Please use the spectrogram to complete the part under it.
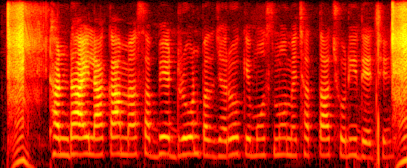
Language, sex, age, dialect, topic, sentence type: Maithili, female, 18-24, Angika, agriculture, statement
